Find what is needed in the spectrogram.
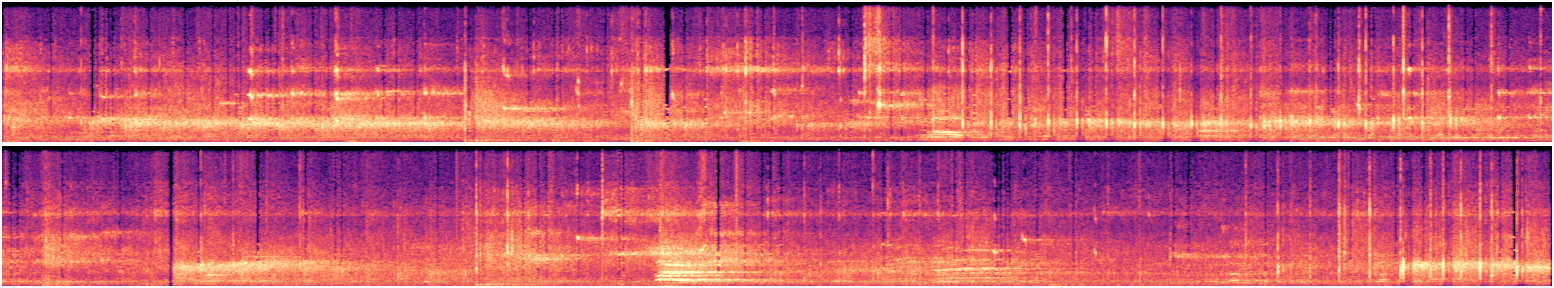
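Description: Table tennis balls clicking on tables and bats, over a steady hubbub of voices in a large sports hall. A loud voice stands out around twenty-two seconds in, and a quick run of ball clicks comes near the end.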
